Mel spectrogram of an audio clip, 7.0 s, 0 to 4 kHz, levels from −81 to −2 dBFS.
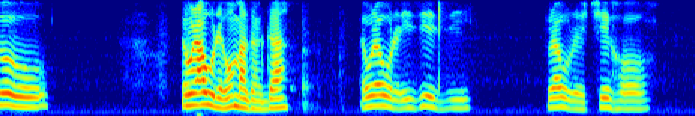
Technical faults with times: none

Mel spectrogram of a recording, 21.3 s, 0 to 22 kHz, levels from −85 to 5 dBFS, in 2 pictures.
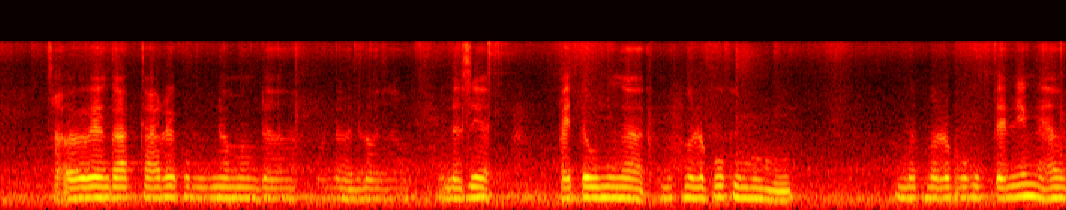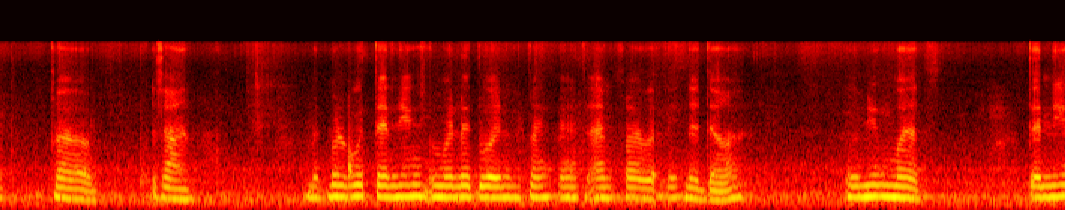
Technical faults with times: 0.00-21.32 4-bit ADPCM compression

